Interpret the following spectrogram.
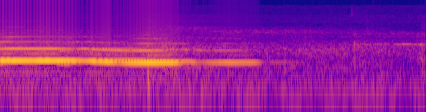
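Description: Flute playing raga Jhinjhoti: one held note that bends slightly down and fades out about a second and a half in, followed by a short pause.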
